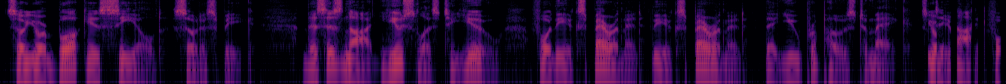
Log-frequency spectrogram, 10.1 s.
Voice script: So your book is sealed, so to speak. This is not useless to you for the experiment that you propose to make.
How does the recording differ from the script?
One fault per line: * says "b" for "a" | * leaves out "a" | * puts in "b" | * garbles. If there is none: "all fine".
* puts in "the experiment"
* garbles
